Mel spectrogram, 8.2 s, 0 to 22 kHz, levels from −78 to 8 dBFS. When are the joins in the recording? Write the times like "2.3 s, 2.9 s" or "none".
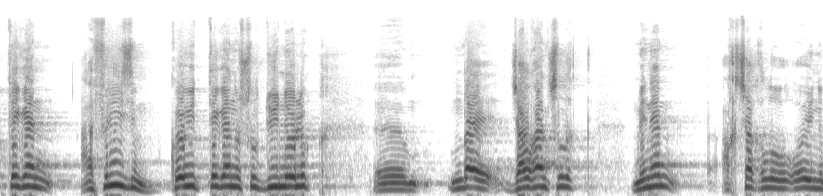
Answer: none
